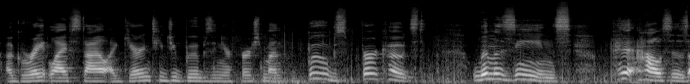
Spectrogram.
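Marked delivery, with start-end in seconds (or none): 3.1-6.9 tempting, drawn-out list of luxuries; enticing sales pitch. Retold or imitated. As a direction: dangle each luxury like bait. Pimp luring girls with lifestyle.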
